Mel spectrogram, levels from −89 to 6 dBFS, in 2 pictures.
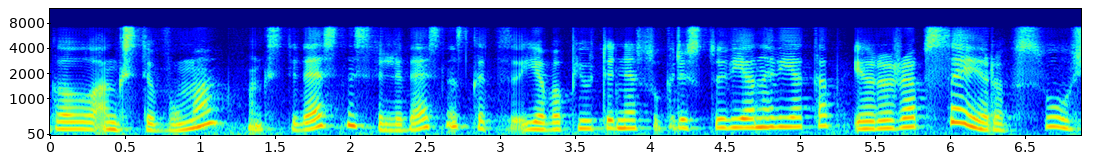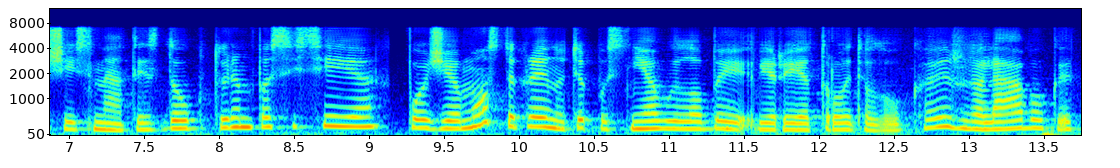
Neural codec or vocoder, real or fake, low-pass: codec, 16 kHz, about 1 kbps, DyCAST, with the encoder's durations; fake; 7.2 kHz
